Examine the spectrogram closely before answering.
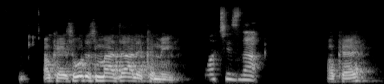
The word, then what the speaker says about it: ذلك: Sometimes your dhal sounds a bit like the azalika. Try to not pronounce it as za. It's dhalika.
